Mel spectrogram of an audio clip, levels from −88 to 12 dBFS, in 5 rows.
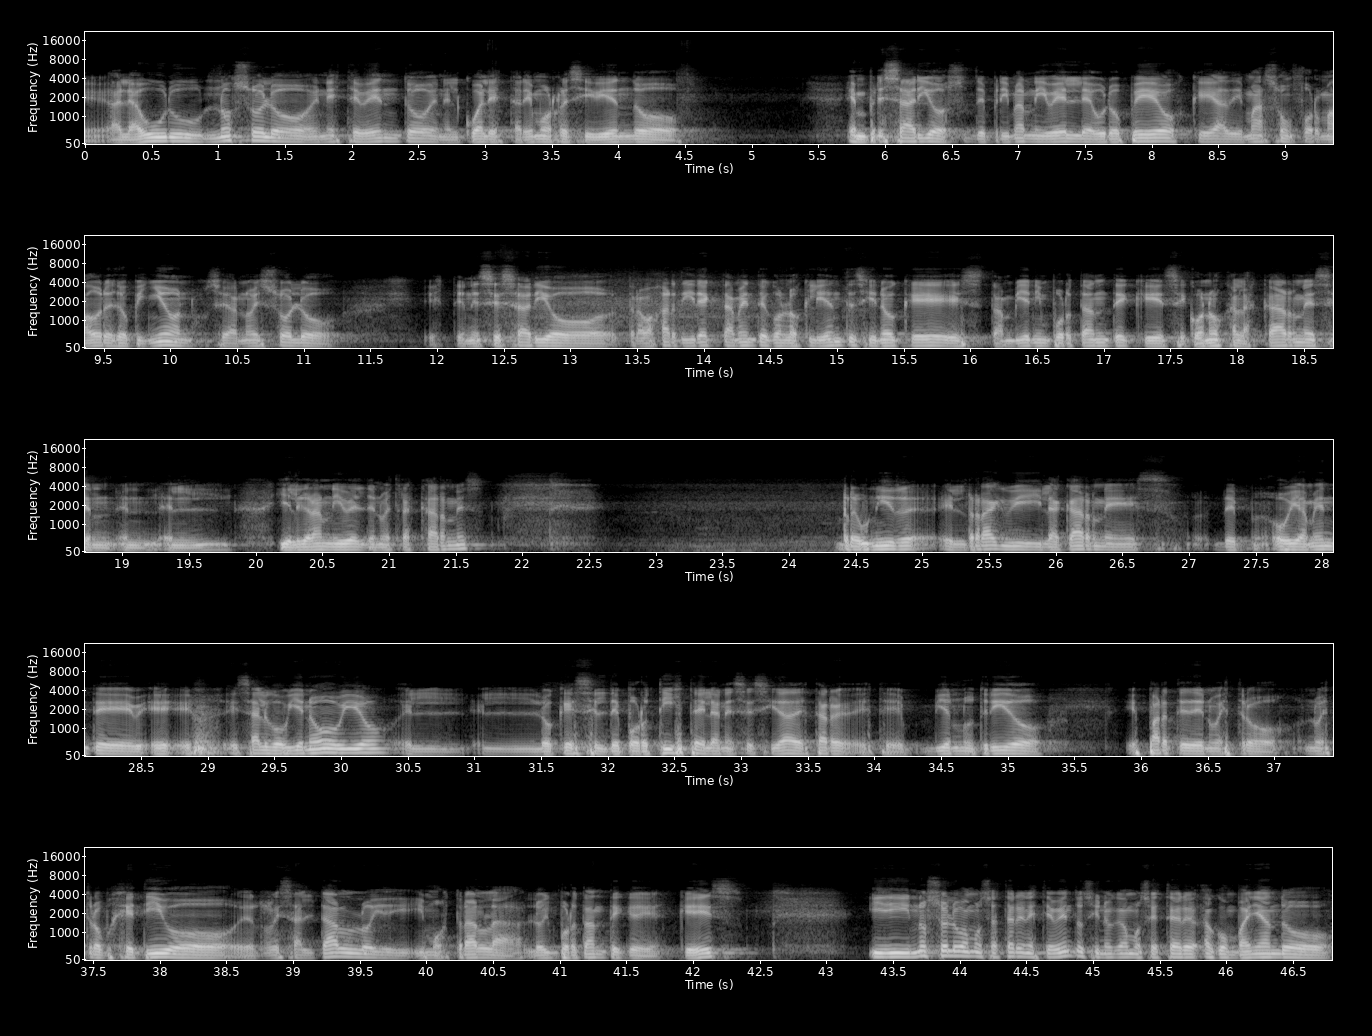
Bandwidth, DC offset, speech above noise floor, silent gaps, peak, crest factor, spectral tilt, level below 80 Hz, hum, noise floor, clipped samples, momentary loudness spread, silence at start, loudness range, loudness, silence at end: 6.8 kHz; under 0.1%; 48 dB; none; 0 dBFS; 14 dB; -8.5 dB/octave; -54 dBFS; none; -62 dBFS; under 0.1%; 10 LU; 0 s; 3 LU; -14 LUFS; 0 s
